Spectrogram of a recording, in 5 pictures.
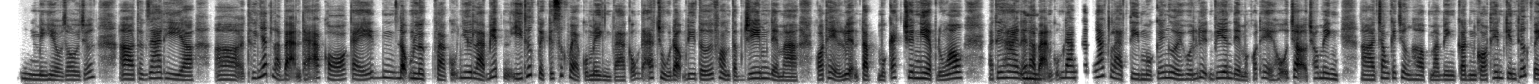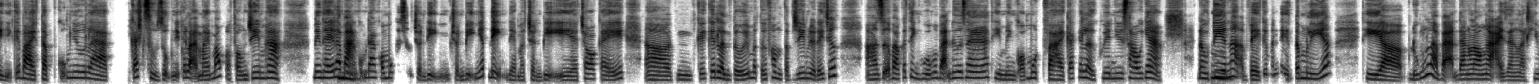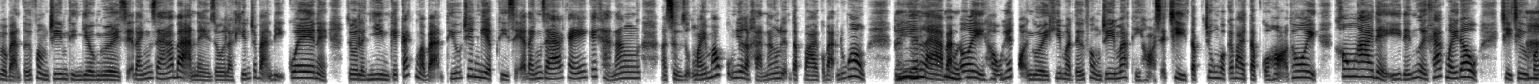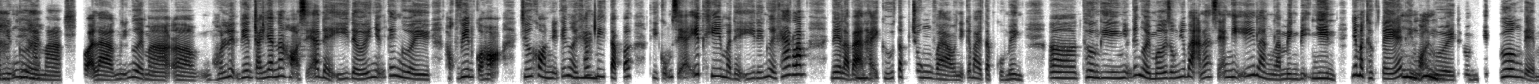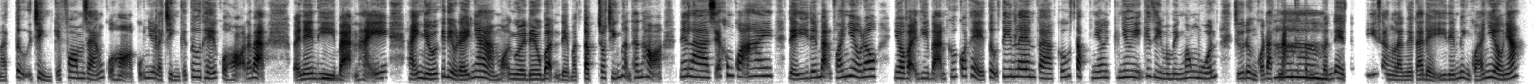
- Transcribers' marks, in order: tapping; other background noise; horn
- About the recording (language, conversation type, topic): Vietnamese, advice, Mình nên làm gì để bớt lo lắng khi mới bắt đầu tập ở phòng gym đông người?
